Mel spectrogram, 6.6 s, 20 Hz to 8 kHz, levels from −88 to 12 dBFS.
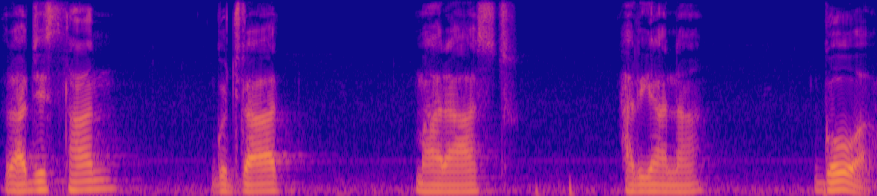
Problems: none marked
